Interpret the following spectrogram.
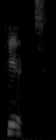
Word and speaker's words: Pirc: like birc perk well it's not perk it's pierce so that's the right way to say it and the idea of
